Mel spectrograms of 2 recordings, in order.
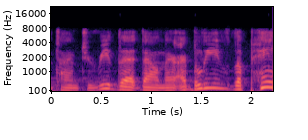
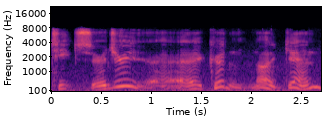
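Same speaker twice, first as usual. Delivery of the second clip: put-on elderly old man voice, pitched up; 5 semitones higher than usual. Voicing a character in a role-play scene, answering another character, in an old man voice. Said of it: "I'm gonna give him an old man voice".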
